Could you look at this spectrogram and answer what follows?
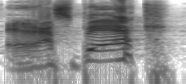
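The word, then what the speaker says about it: Asbæk: know five minutes later it's pronounced assback his name is pillow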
